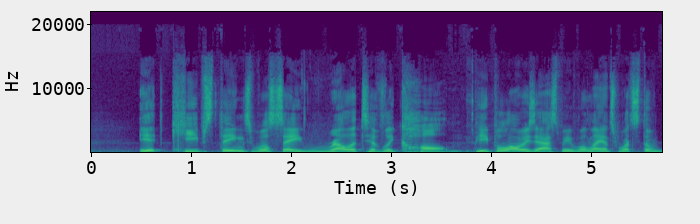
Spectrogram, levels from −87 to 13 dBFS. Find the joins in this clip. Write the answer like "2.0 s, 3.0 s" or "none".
3.7 s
